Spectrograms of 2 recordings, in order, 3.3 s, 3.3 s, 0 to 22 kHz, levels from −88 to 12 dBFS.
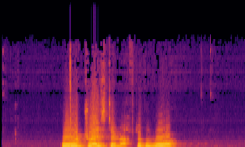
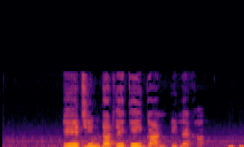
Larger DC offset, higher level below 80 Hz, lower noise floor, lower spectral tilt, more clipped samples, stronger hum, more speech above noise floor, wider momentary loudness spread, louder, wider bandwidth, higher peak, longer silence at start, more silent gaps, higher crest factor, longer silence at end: neither; about the same, -38 dBFS vs -38 dBFS; second, -44 dBFS vs -49 dBFS; about the same, -5.5 dB/octave vs -5.5 dB/octave; neither; neither; first, 37 dB vs 30 dB; second, 6 LU vs 17 LU; first, -8 LUFS vs -19 LUFS; first, 16.5 kHz vs 11.5 kHz; first, 0 dBFS vs -4 dBFS; about the same, 0.8 s vs 0.85 s; neither; second, 10 dB vs 16 dB; first, 0.9 s vs 0 s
